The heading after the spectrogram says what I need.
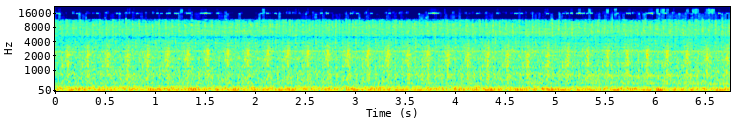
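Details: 2017 Toyota Tacoma 3rd gen, 2GR-FKS engine at idle: steady fast metallic ticking knock riding evenly over the idle, considered not normal; cause unconfirmed.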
